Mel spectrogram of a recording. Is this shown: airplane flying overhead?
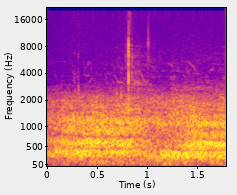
yes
